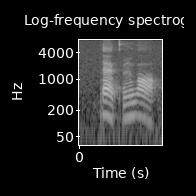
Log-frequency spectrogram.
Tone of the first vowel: falling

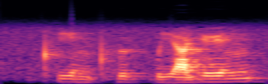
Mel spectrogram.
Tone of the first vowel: low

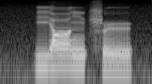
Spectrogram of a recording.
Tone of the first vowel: high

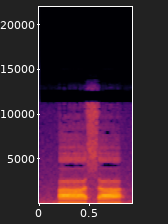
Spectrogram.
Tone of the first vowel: high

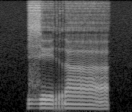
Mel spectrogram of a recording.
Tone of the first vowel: low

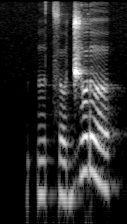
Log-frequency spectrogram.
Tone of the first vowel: low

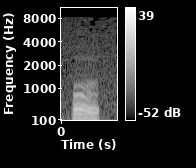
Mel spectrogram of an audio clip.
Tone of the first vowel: falling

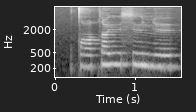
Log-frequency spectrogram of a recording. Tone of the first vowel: low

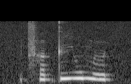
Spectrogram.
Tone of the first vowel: low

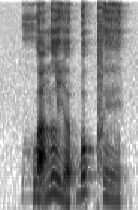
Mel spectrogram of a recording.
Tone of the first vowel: rising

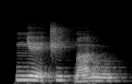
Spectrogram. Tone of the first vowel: falling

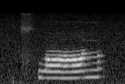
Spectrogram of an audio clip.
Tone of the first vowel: rising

